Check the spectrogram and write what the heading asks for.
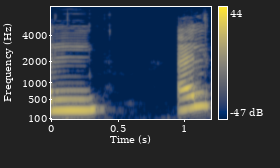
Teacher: ال کی ادائیگی میں آواز زبان کی نوک سے زبان کے کناروں کی طرف پھر جاتی ہے، انحراف جو ہے کناروں کی طرف ہوگا، گویا لام کی آواز کا انحراف جو ہے زبان کی نوک سے اس کے دونوں کناروں کی طرف ہوتا ہے، یہ آپ پک میں دیکھ رہی ہیں۔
